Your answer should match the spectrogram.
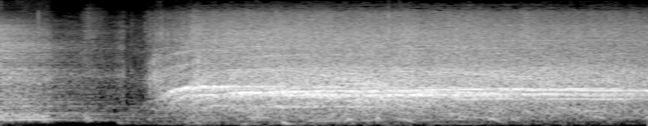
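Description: The last sung chord dies away, then about a second in an audience breaks into steady applause and cheering, with one long high cheer held over it.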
